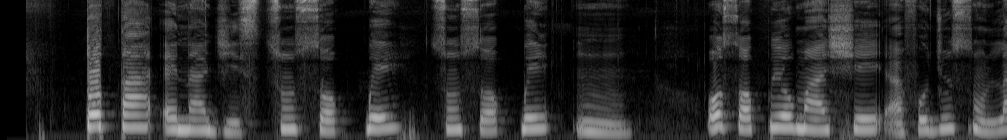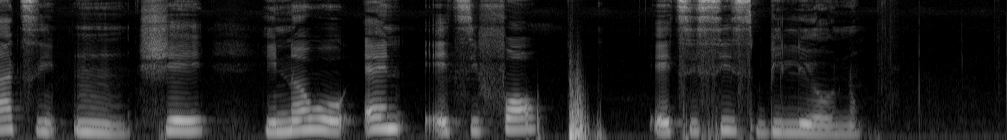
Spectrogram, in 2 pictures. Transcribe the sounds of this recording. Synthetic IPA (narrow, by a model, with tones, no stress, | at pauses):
to˦ta˦ɛ˧na˧d͡ʒi˨stũ˦sɔ˧k͡pe˦tũ˦sɔ˧k͡pẽ˦˨ | o˦sɔ˧k͡pe˦o˦mãː˧˦ʃe˧a˨fo˧d͡ʒũ˦sũ˦˨la˦tĩ˧˨ʃe˧ | i˨nã˨˦wo˧ɛ˦ne˧ti˧fɔ˦ | e˧ti˧si˦sbi˧le˨ɔ˨nũ˨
